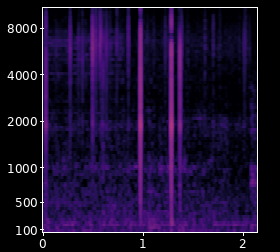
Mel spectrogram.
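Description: Faint crackling hiss with a few sharp clicks, two of them clearest about a second in.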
